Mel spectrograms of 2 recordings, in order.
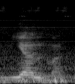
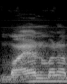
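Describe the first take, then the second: First: The first syllable sounds like 'mee'. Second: The first syllable sounds like 'my'. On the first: This is the actual pronunciation. The speaker calls it right. "Actual প্রোনাউন্সিয়েশনটা মিয়ানমার" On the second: This is the common local way of saying it. The speaker calls it wrong. "মায়ানমার আমরা বলি বটে"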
